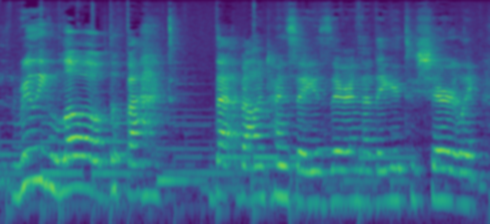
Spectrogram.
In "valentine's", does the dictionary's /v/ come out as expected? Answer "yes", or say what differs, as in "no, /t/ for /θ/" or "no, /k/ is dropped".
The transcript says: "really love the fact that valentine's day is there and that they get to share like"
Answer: yes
